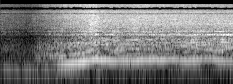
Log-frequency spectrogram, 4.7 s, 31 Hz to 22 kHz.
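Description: Suzuki Jimny's 1.5-litre four-cylinder petrol engine revs up about a second in and is held at high revs as the tyres churn through deep mud.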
